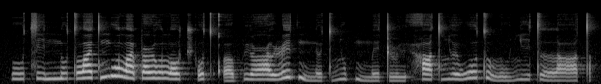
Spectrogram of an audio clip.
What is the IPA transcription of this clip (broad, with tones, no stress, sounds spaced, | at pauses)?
u˧ t͡s i˧ nː u˧ t lˠ æ˥ t ŋ u˥ lˠ æ˧ p ʕ u˧ lˠ o˧ t͡ʃʼ o˧ t qʼ u˩ p y˧ ʕ ɯ˧ ɭ e˥ t nː ø˩ t ʎ u˧ p mː e˩ t ɭ y˩ h ɑ˧ t ʎ ø˧ w o˥ t lː u˩ ʎ i˧ t lː ɑ˧ t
